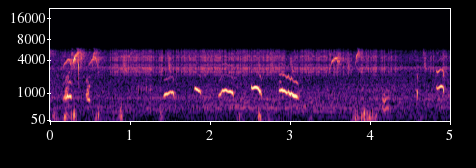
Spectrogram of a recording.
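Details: Black Shiba Inu female puppy giving short, high whimpering yelps, each a quick rising-then-falling whine, repeated roughly every half second amid soft thumps and handling noise.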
